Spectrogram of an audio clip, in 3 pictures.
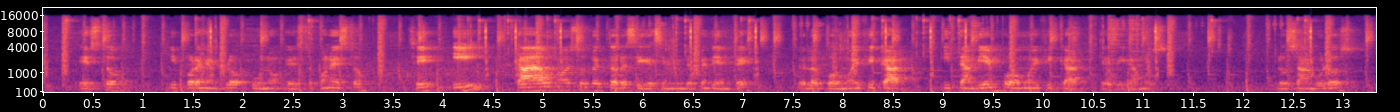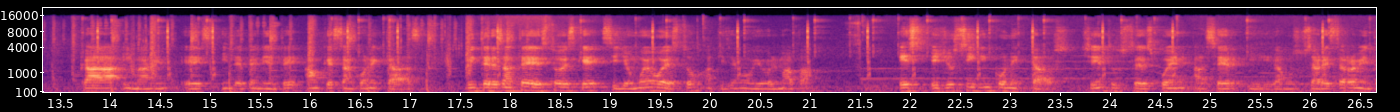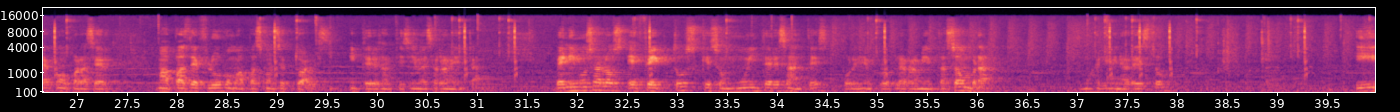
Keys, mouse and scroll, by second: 0.4 click, 4.6 click, 4.9 click, 5.4 click, 6.6 click, 7.3 click, 8.6 click, 9.0 click, 9.4 click, 12.0 click, 12.9 click, 14.2 click, 14.7 click, 15.2 click, 16.7 click, 17.0 click, 18.9 click, 19.8 click, 20.6 click, 21.3 click, 21.9 click, 22.4 click, 23.0 click, 23.6 click, 24.4 click, 25.6 click, 26.4 click, 27.1 click, 28.0-28.5 scroll, 29.4 click, 31.0 click, 31.5 click, 31.8 scroll down 4, 33.7 click, 35.2 click, 35.6 scroll down 3, 35.9-36.4 scroll up 6, 36.6 scroll, 37.5 click, 37.8 click, 38.4 click, 39.1 Delete, 39.4 click.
